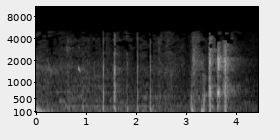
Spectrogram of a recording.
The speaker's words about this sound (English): Please don't make me laugh. I've got a bit of a cough.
